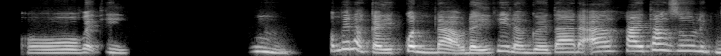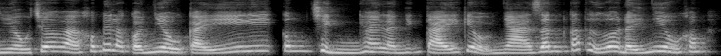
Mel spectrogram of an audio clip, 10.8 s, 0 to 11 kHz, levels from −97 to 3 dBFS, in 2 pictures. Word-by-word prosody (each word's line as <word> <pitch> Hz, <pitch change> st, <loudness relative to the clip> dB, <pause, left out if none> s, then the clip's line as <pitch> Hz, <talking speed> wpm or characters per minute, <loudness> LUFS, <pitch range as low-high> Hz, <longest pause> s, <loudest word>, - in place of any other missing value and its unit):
Ồ, 195 Hz, +1 st, -2 dB
vậy 210 Hz, -2 st, -2 dB
thì, 200 Hz, -5 st, -7 dB, 0.9 s
ừm, 255 Hz, -7 st, -1 dB, 0.3 s
không 310 Hz, -, -4 dB
biết 425 Hz, -, +3 dB
là -, -, +3 dB
cái 200 Hz, 0 st, +3 dB
quần 270 Hz, -8 st, +6 dB
đảo 210 Hz, -6 st, +3 dB
đấy 190 Hz, 0 st, +2 dB
thì 295 Hz, -, -3 dB
là 215 Hz, -, +1 dB
người 200 Hz, -1 st, -1 dB
ta 235 Hz, +2 st, 0 dB
đã 260 Hz, +4 st, 0 dB
khai 295 Hz, -1 st, +4 dB
thác 355 Hz, +3 st, 0 dB
du 315 Hz, 0 st, -4 dB
lịch 280 Hz, -3 st, -4 dB
nhiều 215 Hz, -1 st, 0 dB
chưa 280 Hz, +4 st, +2 dB
và 220 Hz, -4 st, +2 dB
không 290 Hz, +6 st, -4 dB
biết 355 Hz, -, -1 dB
là 305 Hz, -3 st, -1 dB
có 195 Hz, -, +4 dB
nhiều 230 Hz, 0 st, +2 dB
cái 250 Hz, +12 st, -2 dB
công 295 Hz, -1 st, -2 dB
trình 215 Hz, -10 st, -2 dB
hay 255 Hz, -1 st, -1 dB
là 215 Hz, -, -1 dB
những 225 Hz, +5 st, -8 dB
cái, 210 Hz, 0 st, +1 dB
kiểu, 275 Hz, -, 0 dB
nhà 195 Hz, +1 st, -2 dB
dân 275 Hz, +4 st, 0 dB
các 345 Hz, +4 st, -2 dB
thứ 260 Hz, -8 st, -2 dB
ở 285 Hz, 0 st, +5 dB
đấy 200 Hz, -4 st, +3 dB
nhiều 260 Hz, 0 st, 0 dB
không? 265 Hz, +3 st, -4 dB
235 Hz, 245 wpm, -20 LUFS, 200-285 Hz, 0.9 s, quần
